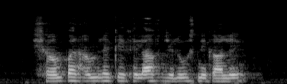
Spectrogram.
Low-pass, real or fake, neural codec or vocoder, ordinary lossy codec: 9.9 kHz; fake; vocoder, 22.05 kHz, 80 mel bands, Vocos; MP3, 96 kbps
